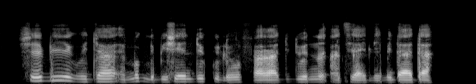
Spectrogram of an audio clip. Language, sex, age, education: Yoruba, male, 15-29, tertiary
